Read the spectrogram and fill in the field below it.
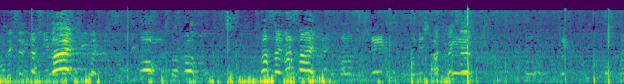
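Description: Young men shout and call to each other across an open pitch outdoors.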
